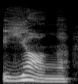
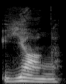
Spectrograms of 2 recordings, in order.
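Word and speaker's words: Yonge: your name yes it's young jh young that's that's spelled y o n g e that's young i see and your address 15.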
